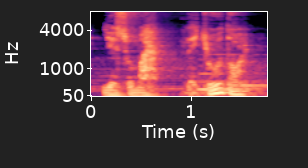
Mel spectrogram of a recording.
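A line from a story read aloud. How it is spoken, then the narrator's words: Frightened old woman muttering. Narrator (Vietnamese): Bà Tư hoảng hồn mồm lẩm bẩm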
